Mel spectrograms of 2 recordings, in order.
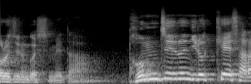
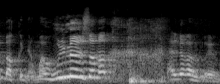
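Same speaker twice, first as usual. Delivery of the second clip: laughing while telling; 5 semitones higher, 3 dB quieter than usual. Acted. Describing David running, crying.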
